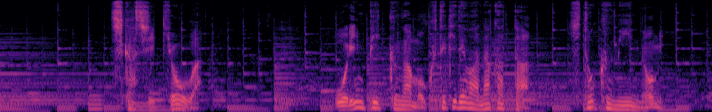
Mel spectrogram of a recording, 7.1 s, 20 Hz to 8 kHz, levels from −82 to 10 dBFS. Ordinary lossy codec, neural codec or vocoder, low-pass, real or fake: none; none; none; real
